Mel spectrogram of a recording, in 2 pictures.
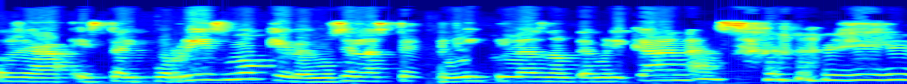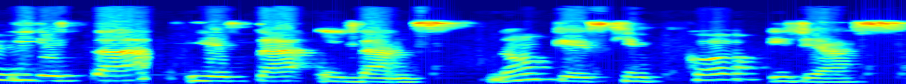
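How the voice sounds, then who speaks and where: A woman speaks at a medium pitch and a very slow pace. Noticeable background noise can be heard. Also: ordinary pitch variation, very even loudness. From Mexico City. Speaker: dance movement therapist and dance company director. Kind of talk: interview.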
